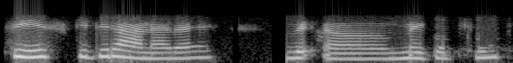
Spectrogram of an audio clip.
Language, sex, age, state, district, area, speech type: Marathi, female, 18-30, Maharashtra, Nagpur, urban, conversation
